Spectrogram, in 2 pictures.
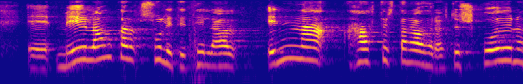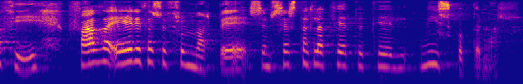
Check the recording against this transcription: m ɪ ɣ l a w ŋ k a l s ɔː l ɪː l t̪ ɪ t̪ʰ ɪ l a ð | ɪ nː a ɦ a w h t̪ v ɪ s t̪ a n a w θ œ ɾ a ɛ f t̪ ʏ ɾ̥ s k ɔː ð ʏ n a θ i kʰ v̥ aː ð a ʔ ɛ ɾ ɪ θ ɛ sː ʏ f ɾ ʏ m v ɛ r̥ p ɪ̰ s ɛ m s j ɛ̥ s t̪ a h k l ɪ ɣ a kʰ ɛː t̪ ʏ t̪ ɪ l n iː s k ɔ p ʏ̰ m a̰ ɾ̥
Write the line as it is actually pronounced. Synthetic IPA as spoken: m ɪ ɣ l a w ŋ k a ɾ s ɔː l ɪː t̪ ɪ t̪ʰ ɪ l a ð | ɪ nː a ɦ a w h t̪ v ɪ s t̪ a n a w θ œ ɾ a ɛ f t̪ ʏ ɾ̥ s k ɔː ð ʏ n a θ i kʰ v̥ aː ð a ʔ ɛ ɾ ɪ θ ɛ sː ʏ f ɾ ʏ m v a r̥ p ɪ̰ s ɛ m s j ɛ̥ s t̪ a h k l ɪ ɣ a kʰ ɛː t̪ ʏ t̪ʰ ɪ l n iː s k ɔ p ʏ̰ n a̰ ɾ̥

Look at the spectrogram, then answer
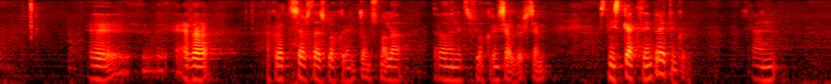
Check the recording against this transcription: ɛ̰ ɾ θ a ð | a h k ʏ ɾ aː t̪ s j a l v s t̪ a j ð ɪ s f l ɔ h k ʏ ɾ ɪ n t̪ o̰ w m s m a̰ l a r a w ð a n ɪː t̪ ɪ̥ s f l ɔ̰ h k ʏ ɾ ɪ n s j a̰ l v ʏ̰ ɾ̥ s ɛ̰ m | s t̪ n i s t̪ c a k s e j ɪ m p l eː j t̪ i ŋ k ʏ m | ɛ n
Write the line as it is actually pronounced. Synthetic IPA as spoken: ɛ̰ ɾ θ a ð | a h k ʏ ɾ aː t̪ s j a l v s t̪ a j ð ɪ s f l ɔ h k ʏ ɾ ɪ n t̪ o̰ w m s m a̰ l a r a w ð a n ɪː t̪ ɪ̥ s f l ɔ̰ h k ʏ ɾ ɪ n s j a̰ l v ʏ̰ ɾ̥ s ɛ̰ m | s t̪ n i s t̪ c ɛ k θ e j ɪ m p ɾ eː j t̪ i ŋ k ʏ m | ɛ n

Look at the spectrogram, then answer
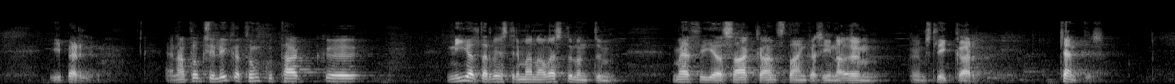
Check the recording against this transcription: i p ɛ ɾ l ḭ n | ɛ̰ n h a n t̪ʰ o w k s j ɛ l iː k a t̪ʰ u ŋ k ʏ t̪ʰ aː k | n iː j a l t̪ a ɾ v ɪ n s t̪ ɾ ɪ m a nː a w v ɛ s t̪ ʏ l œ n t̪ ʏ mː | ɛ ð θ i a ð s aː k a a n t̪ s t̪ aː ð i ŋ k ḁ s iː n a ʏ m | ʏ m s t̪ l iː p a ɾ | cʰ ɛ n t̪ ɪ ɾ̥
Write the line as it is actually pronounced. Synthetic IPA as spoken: i p ɛ ɾ l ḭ n | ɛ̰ n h a n t̪ʰ o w k s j ɛ l iː k a t̪ʰ u ŋ k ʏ t̪ʰ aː k | n iː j a l t̪ a ɾ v ɪ n s t̪ ɾ ɪ m a nː a w v ɛ s t̪ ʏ l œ n t̪ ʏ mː | ɛ ð θ i a ð s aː k a a n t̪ s t̪ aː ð i ŋ k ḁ s iː n a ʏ m | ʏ m s t̪ l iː k a ɾ | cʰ ɛ n t̪ ɪ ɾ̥

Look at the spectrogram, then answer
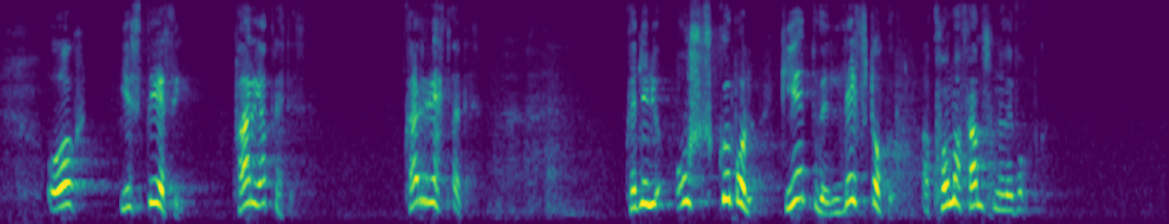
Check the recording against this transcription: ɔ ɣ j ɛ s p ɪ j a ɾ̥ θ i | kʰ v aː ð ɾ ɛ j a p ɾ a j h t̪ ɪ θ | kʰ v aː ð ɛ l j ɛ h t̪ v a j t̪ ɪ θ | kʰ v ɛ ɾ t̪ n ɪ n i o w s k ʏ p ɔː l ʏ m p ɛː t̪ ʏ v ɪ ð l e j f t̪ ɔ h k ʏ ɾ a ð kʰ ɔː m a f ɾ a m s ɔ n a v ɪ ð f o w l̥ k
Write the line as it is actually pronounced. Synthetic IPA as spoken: ɔ ɣ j ɛ s p ɪ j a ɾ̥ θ i | kʰ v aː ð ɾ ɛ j a p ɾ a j h t̪ ɪ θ | kʰ v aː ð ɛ r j ɛ h t̪ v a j t̪ ɪ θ | kʰ v ɛ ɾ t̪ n ɪ n i o w s k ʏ p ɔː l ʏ m c ɛː t̪ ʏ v ɪ ð l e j f t̪ ɔ h k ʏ ɾ a ð kʰ ɔː m a f ɾ a m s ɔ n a v ɪ ð f o w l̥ k

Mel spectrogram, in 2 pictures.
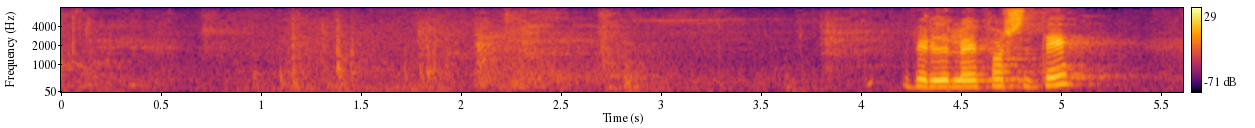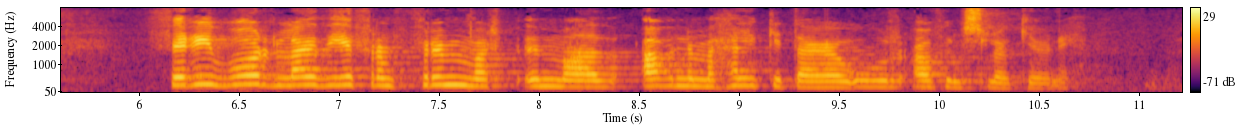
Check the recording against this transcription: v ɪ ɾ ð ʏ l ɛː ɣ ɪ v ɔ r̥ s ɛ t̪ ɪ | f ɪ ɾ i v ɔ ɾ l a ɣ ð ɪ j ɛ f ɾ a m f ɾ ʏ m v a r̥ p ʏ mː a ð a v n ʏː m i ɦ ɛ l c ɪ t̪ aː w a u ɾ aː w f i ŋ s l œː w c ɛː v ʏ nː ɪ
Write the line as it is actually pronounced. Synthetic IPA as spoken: v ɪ ɾ ð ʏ l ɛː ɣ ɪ f ɔ r̥ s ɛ t̪ ɪ | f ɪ ɾ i v ɔ ɾ l a ɣ ð ɪ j ɛ f ɾ a m f ɾ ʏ m v a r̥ p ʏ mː a ð a v n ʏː m a ɦ ɛ l c ɪ t̪ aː ɣ a u ɾ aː w f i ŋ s l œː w c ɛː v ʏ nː ɪ

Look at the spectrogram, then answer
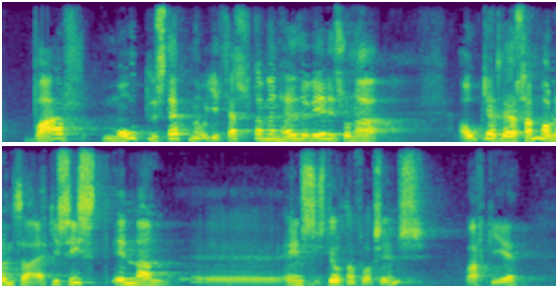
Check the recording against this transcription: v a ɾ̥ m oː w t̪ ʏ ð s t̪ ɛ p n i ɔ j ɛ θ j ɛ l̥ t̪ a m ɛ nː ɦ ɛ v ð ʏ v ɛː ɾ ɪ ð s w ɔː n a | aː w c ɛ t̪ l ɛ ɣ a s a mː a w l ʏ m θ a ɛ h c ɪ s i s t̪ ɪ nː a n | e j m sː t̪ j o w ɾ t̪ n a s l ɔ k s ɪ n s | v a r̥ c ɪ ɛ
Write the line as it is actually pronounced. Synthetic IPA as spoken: v a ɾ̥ m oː w t̪ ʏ ð s t̪ ɛ p n a ɔ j ɛ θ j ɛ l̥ t̪ a m ɛ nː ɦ ɛ v ð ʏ v ɛː ɾ ɪ ð s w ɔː n a | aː w c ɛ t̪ l ɛ ɣ a s a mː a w l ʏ m θ a ɛ h c ɪ s i s t̪ ɪ nː a n | e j n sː t̪ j o w ɾ t̪ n a f l ɔ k s ɪ n s | v a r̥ c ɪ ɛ

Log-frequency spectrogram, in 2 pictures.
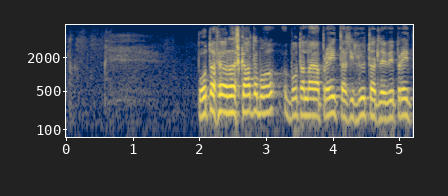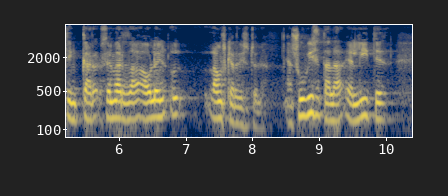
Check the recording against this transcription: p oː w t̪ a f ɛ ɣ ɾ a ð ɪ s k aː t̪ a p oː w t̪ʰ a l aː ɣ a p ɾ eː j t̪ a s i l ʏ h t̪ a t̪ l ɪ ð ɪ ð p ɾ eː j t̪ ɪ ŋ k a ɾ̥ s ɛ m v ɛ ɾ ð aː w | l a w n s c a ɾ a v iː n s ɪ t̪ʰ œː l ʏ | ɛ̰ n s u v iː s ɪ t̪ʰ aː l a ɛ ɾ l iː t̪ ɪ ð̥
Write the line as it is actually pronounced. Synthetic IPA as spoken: p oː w t̪ a f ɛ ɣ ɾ a ð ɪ s k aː t̪ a p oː w t̪ a l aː ɣ a p ɾ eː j t̪ a s i l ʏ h t̪ a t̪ l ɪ v ɪ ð p ɾ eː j t̪ i ŋ k a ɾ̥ s ɛ m v ɛ ɾ ð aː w | l a w n s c a ɾ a v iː s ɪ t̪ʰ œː l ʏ | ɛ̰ n s u v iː s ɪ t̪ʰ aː l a ɛ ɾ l iː t̪ ɪ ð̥

